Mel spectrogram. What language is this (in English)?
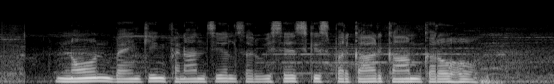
Magahi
